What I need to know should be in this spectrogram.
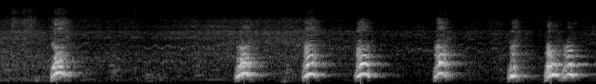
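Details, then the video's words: Two Golden Retrievers battling a remote-controlled car, barking at it: seven sharp, loud barks at irregular intervals, a single one, then a pause, then quicker runs of barks. "Golden Retriever VS. Rc car"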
